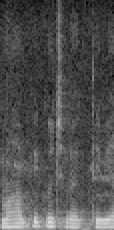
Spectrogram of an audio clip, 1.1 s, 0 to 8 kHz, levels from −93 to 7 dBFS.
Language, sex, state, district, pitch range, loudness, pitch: Hindi, male, Uttar Pradesh, Shamli, 125-140 Hz, -15 LUFS, 125 Hz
